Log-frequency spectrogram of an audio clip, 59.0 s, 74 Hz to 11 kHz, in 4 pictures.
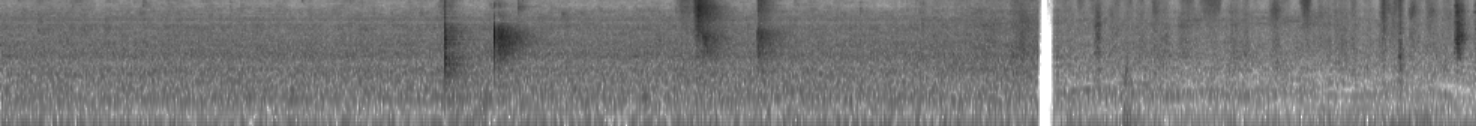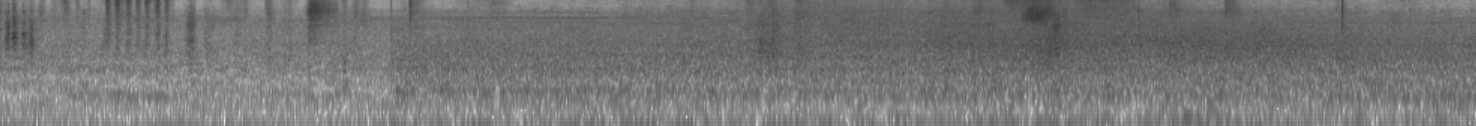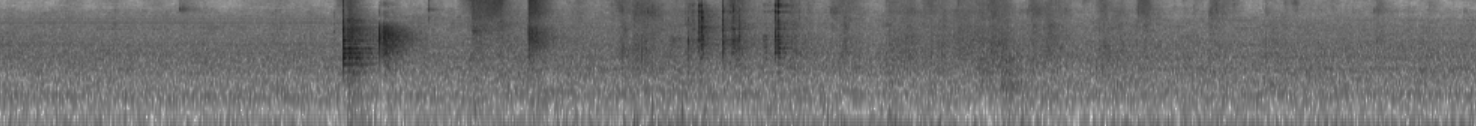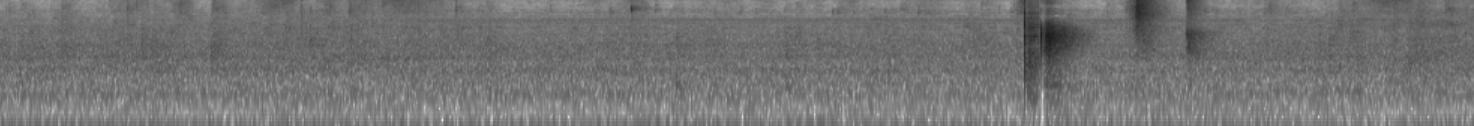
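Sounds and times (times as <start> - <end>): low hum: 0.0 - 59.0
snooker ball knock: 54.5 - 55.2.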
